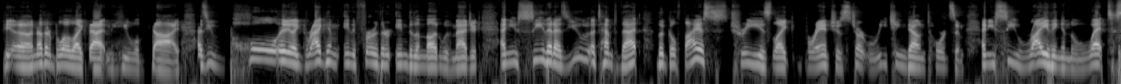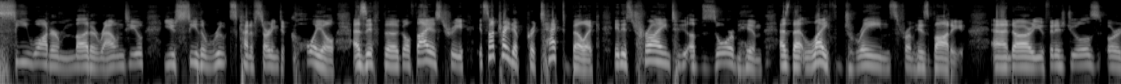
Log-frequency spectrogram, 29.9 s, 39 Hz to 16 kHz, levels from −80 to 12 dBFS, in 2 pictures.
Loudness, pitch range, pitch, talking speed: -23 LUFS, 135-175 Hz, 155 Hz, 180 wpm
